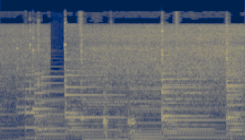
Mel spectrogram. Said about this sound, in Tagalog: yung karne pala na ginigisa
